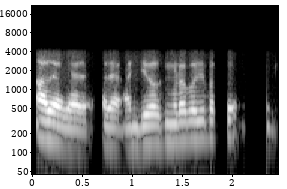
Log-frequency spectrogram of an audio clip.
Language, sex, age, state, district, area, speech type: Malayalam, male, 30-45, Kerala, Thiruvananthapuram, urban, conversation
